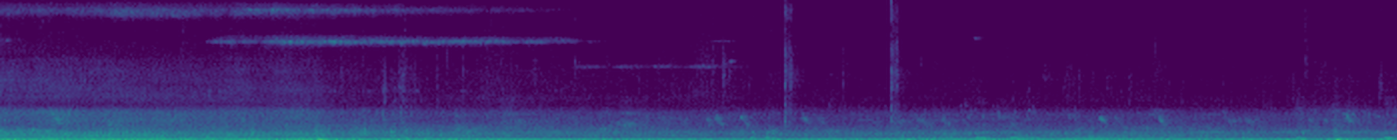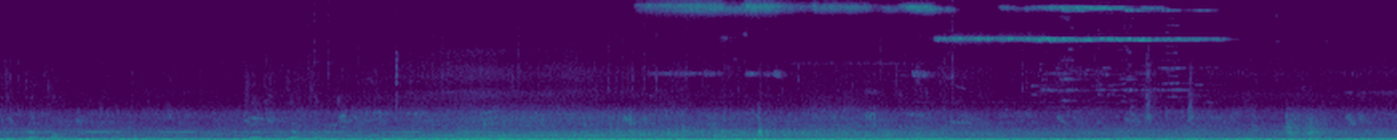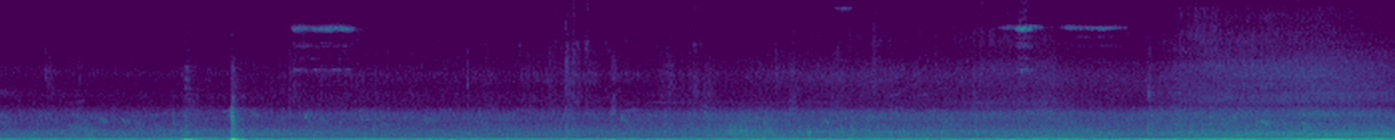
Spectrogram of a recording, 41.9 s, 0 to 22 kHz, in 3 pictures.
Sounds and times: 0.0s Taxi driver 41.8s
0.0s Traffic sound 41.8s

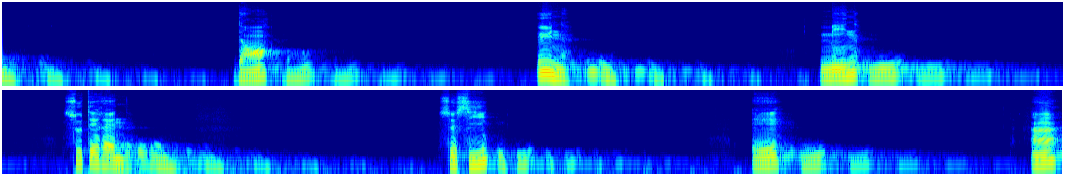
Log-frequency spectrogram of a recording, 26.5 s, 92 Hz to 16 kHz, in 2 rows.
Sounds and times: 0.0s speak inside 8.6s
0.0s echo is loud 26.5s
9.6s speak inside 26.5s

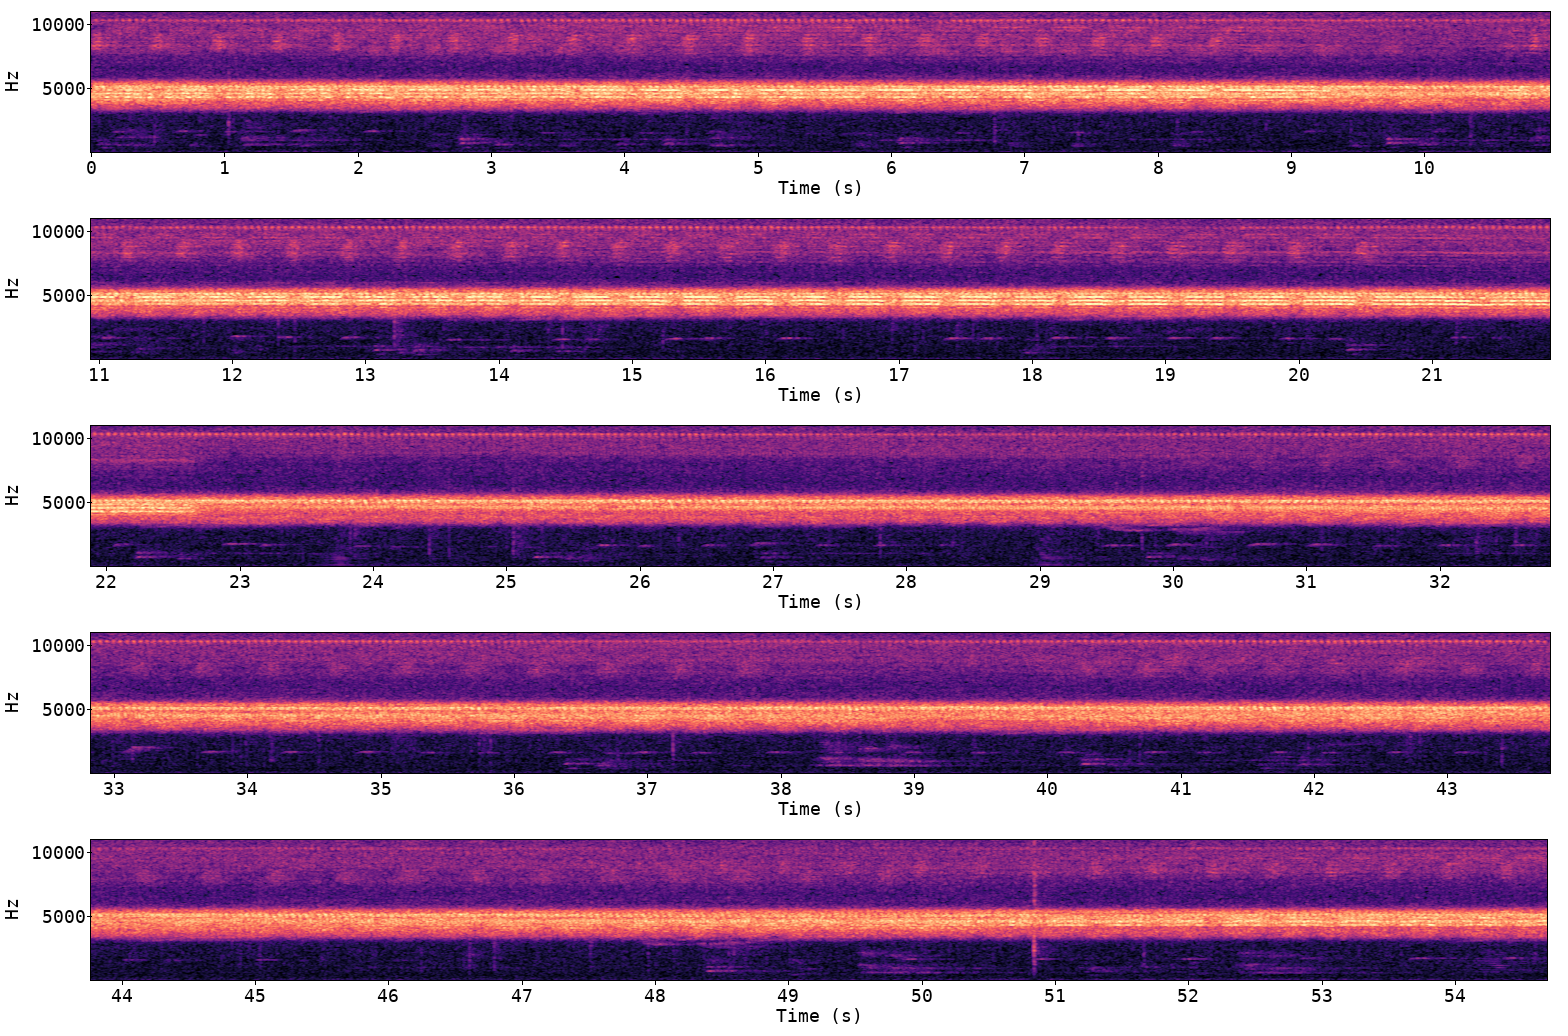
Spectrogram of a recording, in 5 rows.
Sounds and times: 0.0s Dog barking 1.8s
2.8s Dog barking 5.0s
6.0s Dog barking 6.4s
9.5s Dog barking 12.1s
13.0s Dog barking 14.6s
36.4s Dog barking 37.0s
38.2s Dog barking 39.4s
40.2s Dog barking 40.7s
41.6s Dog barking 42.2s
48.4s Dog barking 50.3s
51.2s Dog barking 51.5s
52.4s Dog barking 53.0s

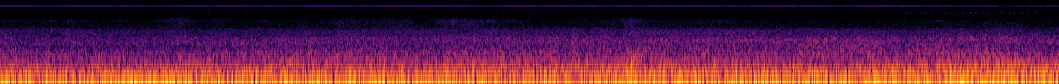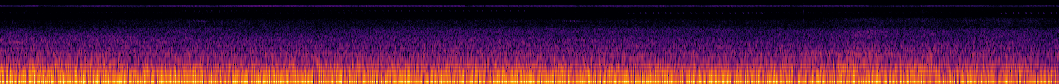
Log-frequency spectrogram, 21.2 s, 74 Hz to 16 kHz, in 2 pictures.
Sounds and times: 0.0s waves 21.1s

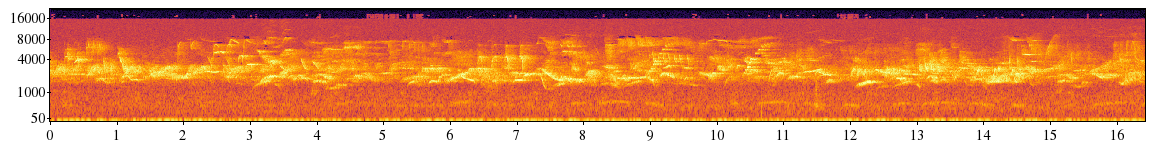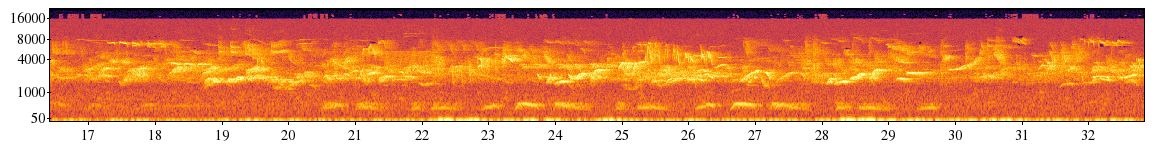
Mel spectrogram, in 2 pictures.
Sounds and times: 0.0s birdsong 32.8s

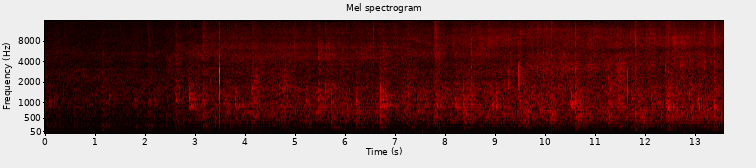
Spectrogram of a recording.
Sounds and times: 0.0s rain recorded from window 13.5s

